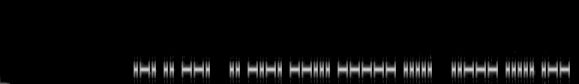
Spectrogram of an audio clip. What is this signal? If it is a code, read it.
Morse code, heard as a keyed tone, about 37 wpm, 700 Hz. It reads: RIG IC705 25W
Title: Practice QSO - Exchange 2 - Info - 40wpm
